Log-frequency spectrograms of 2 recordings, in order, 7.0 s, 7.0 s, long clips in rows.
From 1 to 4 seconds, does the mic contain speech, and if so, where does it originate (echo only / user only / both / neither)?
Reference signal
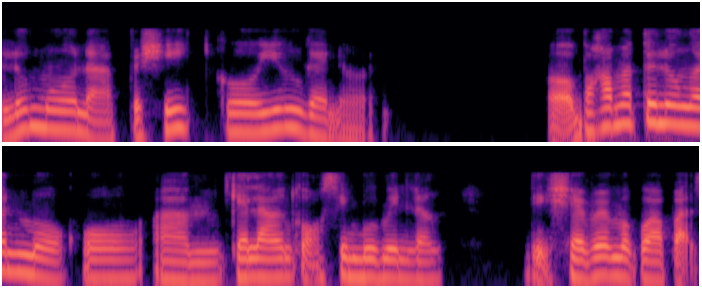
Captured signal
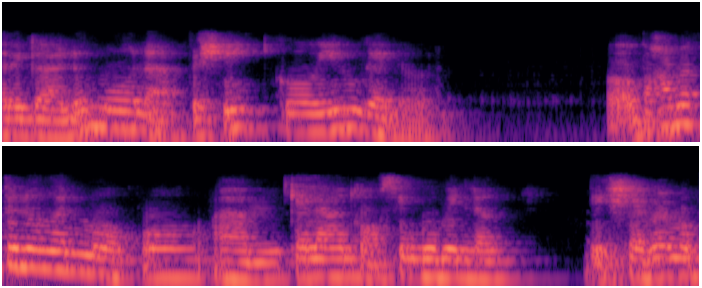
echo only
